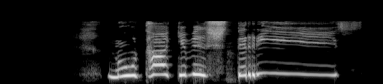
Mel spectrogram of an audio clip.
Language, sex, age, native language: Icelandic, male, 9, Icelandic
